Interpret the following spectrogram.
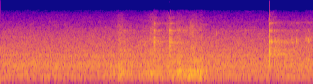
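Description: A few light metallic clinks and knocks about a second in, as metal shop parts are picked up and handled on a workbench. A steady hiss runs underneath.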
